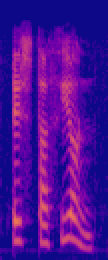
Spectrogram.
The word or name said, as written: estacion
